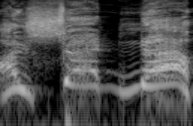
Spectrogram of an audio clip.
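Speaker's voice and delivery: angry yelling.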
